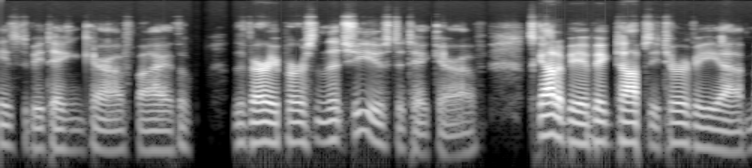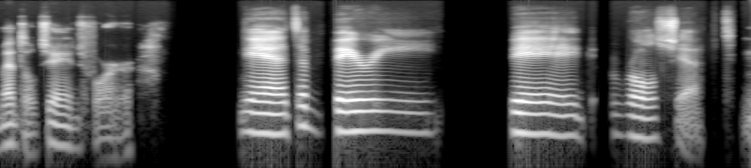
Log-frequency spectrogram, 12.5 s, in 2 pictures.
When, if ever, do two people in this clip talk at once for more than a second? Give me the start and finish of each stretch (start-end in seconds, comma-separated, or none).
none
